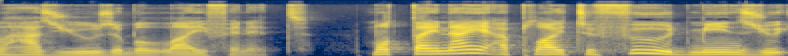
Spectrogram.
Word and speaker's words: mottainai: Pronounced roughly mottainai.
